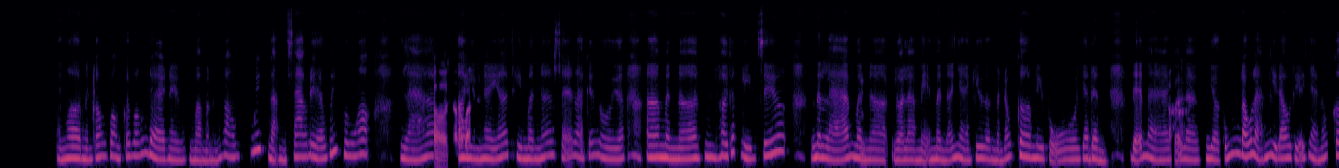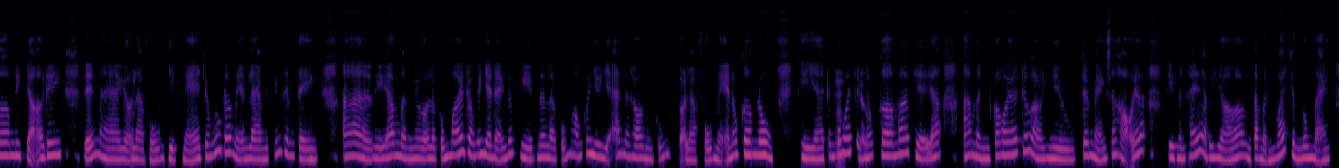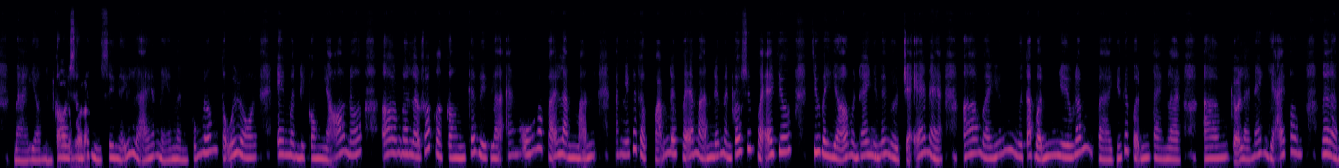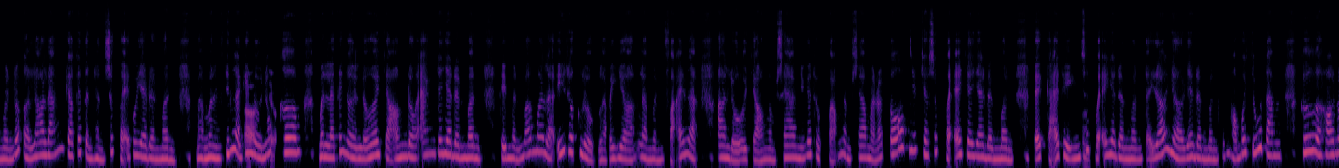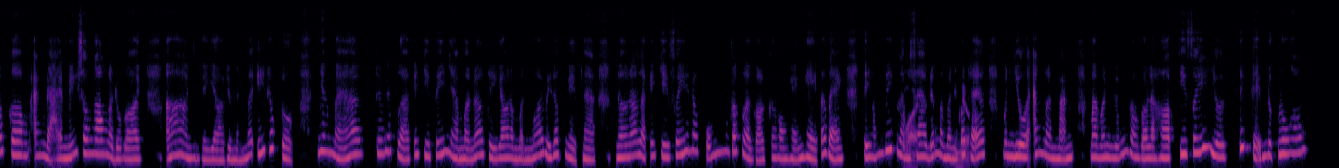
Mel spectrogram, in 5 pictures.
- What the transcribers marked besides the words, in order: "làm" said as "nàm"; other background noise; tapping; "cũng" said as "gũng"
- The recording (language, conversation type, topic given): Vietnamese, advice, Làm sao để mua thực phẩm lành mạnh mà vẫn tiết kiệm chi phí?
